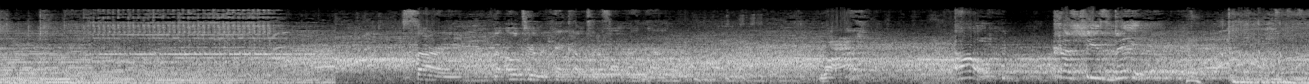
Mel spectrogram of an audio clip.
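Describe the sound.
A telephone rings repeatedly within a loud, dense music track at a live concert on a huge stage, in the part of the song where comedian Tiffany Haddish answers the phone. Its bright trilling bursts cut through the mix while voices and crowd noise carry on underneath.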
